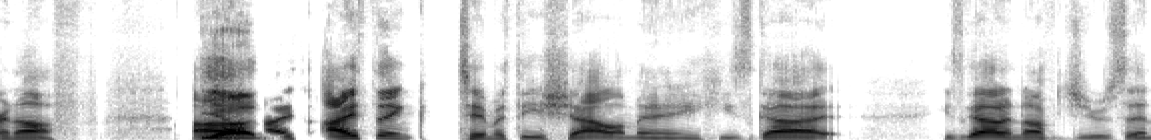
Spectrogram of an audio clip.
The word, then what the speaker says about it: Chalamet: You have to say it like this. Alex, say it. Chalamet. You gotta say it like Adam Sandler.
